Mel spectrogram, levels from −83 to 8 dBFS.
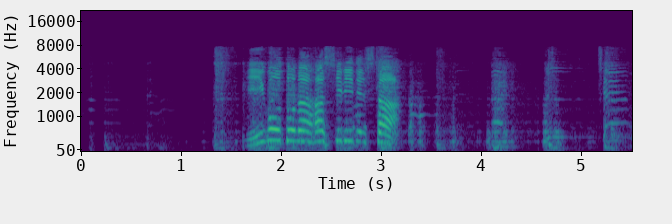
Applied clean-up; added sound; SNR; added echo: neural mask model RNNoise.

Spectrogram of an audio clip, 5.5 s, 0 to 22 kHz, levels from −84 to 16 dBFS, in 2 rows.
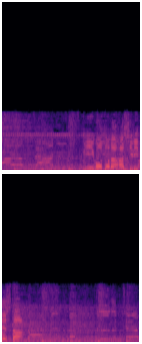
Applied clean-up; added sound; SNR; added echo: none; Bowed string instrument; 12 dB; none.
